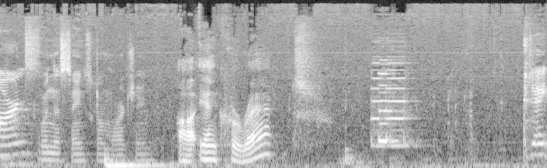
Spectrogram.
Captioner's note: buzzer beeps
